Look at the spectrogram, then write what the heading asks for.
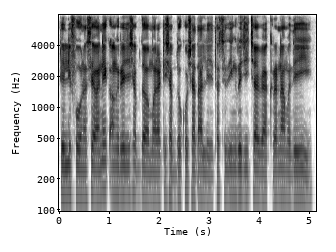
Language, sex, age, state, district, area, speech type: Marathi, male, 18-30, Maharashtra, Aurangabad, rural, spontaneous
